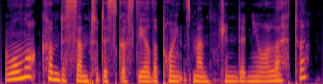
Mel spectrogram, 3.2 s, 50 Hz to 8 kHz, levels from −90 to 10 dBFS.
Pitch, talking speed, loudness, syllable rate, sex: 190 Hz, 240 wpm, -19 LUFS, 6.7 syllables/s, female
